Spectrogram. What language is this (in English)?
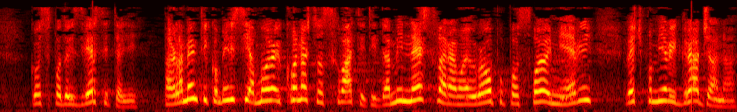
Croatian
